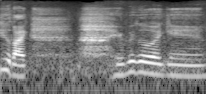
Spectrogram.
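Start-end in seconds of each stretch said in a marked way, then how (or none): 1.1-2.1 low, soft, weary sarcasm with a sigh. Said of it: "Jesus had a whole sarcastic voice".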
